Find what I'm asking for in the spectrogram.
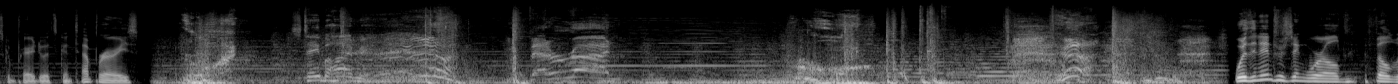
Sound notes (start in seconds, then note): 2.2 creature growling; 6.9 tense music; 7.9 creature growling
